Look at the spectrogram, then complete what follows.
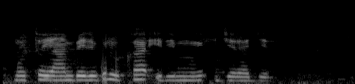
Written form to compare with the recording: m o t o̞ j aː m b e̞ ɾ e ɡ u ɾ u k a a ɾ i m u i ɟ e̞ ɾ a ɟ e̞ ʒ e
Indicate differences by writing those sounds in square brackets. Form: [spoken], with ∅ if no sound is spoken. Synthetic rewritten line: m o t o̞ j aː m b e̞ ɾ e ɡ u ɾ u k a [i] ɾ i m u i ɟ e̞ ɾ a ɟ e̞ [z] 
